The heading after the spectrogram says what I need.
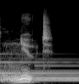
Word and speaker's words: Nut: But there is one suggestion, that it is, in fact, a celestial manifestation of the sky goddess Nut, pronounced Nut in Egyptian mythology.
